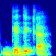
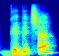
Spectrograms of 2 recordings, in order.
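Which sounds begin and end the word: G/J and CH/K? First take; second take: G, K; G, CH. First: It starts with g and ends with ka. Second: It starts with g and ends with cha. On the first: "So we can make this ja into a g" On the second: "You can also say"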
